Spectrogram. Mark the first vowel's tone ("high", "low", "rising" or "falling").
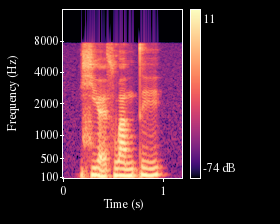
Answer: low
